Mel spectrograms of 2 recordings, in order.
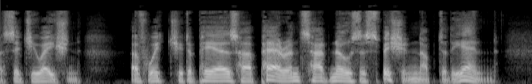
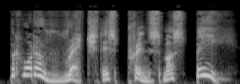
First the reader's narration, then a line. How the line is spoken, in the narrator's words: cried indignantly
